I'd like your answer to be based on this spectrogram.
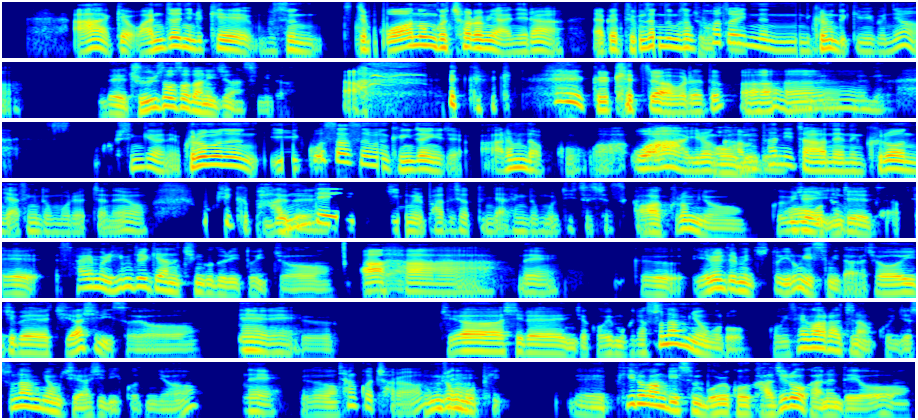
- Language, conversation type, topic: Korean, podcast, 야생동물과 마주친 적이 있나요? 그때 어땠나요?
- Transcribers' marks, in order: other background noise; laughing while speaking: "아. 그렇겠"; tsk; tapping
